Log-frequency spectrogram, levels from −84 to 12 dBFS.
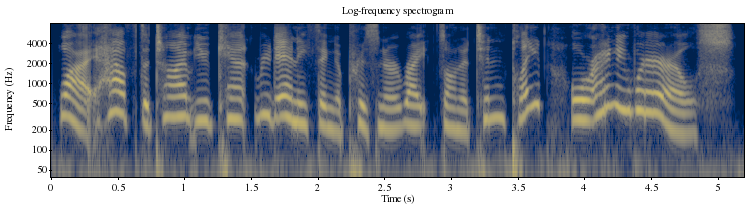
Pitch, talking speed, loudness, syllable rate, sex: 290 Hz, 210 wpm, -16 LUFS, 6.1 syllables/s, female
